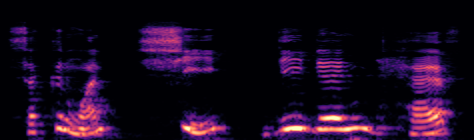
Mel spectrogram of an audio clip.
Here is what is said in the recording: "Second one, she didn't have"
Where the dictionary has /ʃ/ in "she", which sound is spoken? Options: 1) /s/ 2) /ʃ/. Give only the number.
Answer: 2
